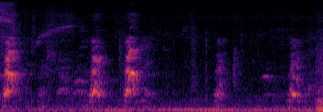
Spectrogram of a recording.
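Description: A dog barking in the background: a few short, separate barks over a steady low hum.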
